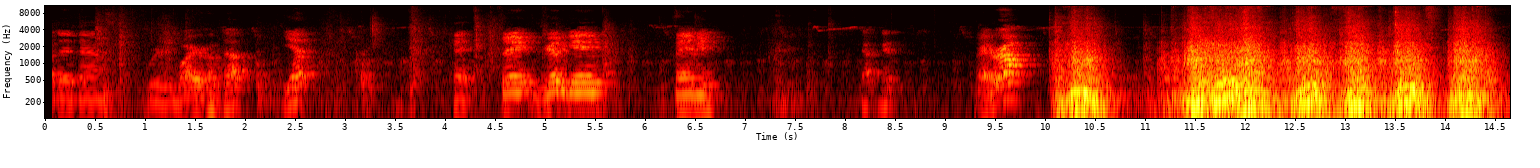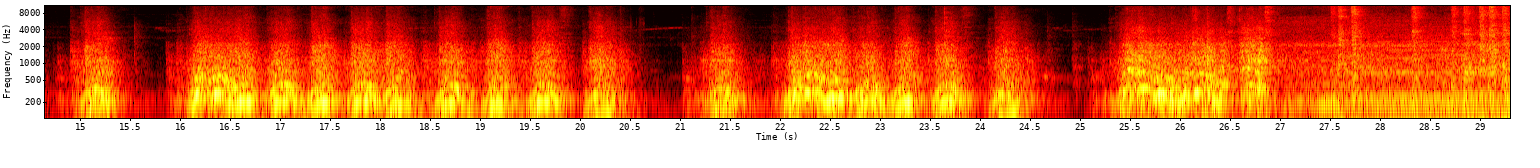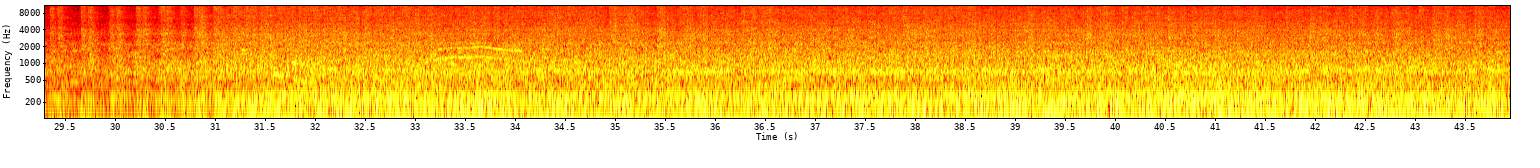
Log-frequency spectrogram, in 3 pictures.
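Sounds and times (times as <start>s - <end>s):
engine cranking on starter: 10.1s - 24.6s, 25.2s - 43.9s
car engine running: 25.8s - 43.9s.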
